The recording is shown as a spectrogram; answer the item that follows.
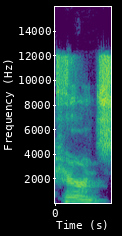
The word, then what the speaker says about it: Cairns: And then whenever I talked to somebody, they would say, "You should meet Dave Cairns." Am I saying your last name right, by the way, Cairns? Cairns is how I pronounce it.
